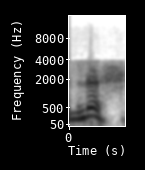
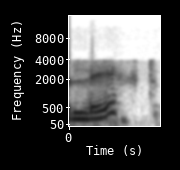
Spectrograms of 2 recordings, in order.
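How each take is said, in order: First: "lift" said with a short i, as in "sit"; "left" misheard as "lift". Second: "left" said with an open e, as in "bed"; clear "left" vowel. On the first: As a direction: quote a puzzled auctioneer questioning the word "lift". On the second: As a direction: quote a puzzled auctioneer carefully saying "left". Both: Retold or imitated. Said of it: "maybe it's my accent".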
